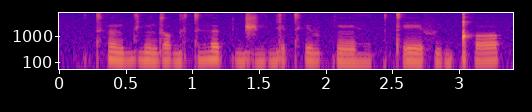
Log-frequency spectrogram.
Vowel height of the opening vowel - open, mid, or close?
mid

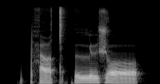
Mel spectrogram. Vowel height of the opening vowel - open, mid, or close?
open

